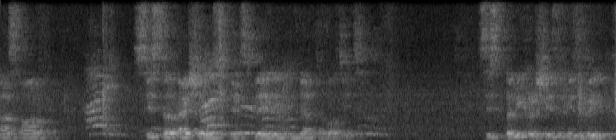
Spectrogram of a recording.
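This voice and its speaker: A man from Eritrea with an Eritrean accent, giving a measured personal testimony speech at a community event. English is not his first language. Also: medium pitch, dark tone, a little hiss or hum. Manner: earnest and measured, with deliberate pauses. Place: large event hall. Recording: echoey hall, from a distance.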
